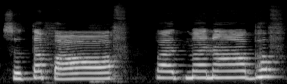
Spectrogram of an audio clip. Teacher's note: ಅರ್ಧ ಫರ್ಕೋಬೇಕು ಯಾಕಂದ್ರೆ ವಿಸರ್ಗದ ಮುಂದೆ ಪ ಇದೆ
